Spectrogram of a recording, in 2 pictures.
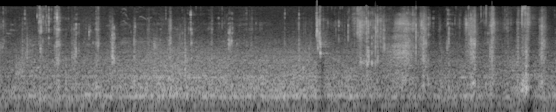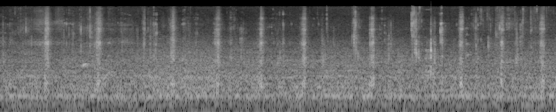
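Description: Chewing and biting lettuce salad and rotisserie chicken, with a steady run of short sharp clicks and crunches.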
